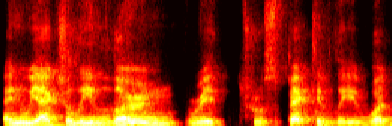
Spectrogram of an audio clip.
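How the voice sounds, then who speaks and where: With a French-Canadian accent, a man speaks at a fairly slow pace with fairly even intonation against a quiet background. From Quebec, Canada (francophone). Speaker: soldier, military veteran. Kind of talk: podcast conversation. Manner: halting, many fillers and repetitions.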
